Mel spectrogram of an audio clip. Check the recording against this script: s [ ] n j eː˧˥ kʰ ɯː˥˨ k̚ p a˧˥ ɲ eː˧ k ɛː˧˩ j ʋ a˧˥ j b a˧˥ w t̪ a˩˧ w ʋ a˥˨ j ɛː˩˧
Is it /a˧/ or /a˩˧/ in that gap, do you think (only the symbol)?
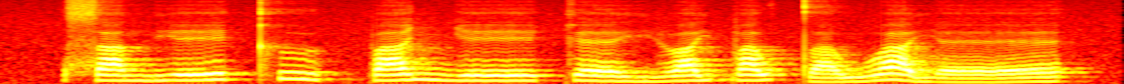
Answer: a˧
